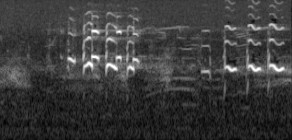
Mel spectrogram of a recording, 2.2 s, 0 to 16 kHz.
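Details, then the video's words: Sandpiper song at sunset, Montezuma, New York, 6 May 2019, with waterfowl nearby: two quick bursts of three or four loud, piping whistled notes separated by a short gap, close and clear. "Sandpipers Serenade the Sunset"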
